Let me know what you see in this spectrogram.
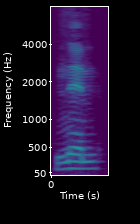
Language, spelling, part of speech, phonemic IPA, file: French, nem, noun, /nɛm/, Fr-nem.ogg
- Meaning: 1. a type of Vietnamese spring roll 2. more generally, any spring roll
